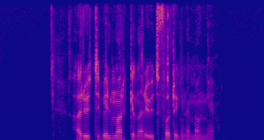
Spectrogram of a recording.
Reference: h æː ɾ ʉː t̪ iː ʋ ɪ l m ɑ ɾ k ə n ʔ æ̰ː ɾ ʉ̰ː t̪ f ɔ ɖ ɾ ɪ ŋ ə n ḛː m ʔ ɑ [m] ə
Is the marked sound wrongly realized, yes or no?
yes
